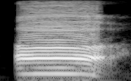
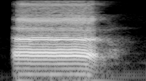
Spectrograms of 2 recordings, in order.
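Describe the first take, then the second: First: "ah" as the open vowel starting octopus; a loud, open, back "ah"; correct O sound. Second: "ah" as the flat A of cat; wrong O sound. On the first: Teacher correcting the O, open O sound. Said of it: "Not like ah". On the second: Teacher showing what O is not, wrong O sound. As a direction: say "ah" with the front vowel of cat. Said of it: "Not like". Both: Shown as a demonstration.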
